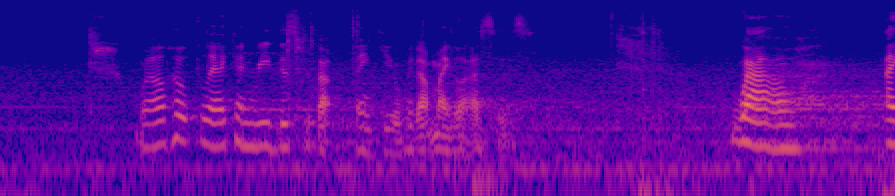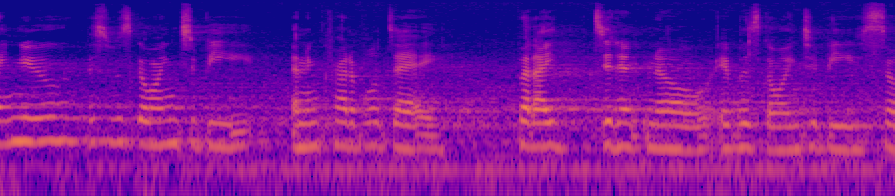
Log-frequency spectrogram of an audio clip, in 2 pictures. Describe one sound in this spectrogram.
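A woman speaks warmly into a microphone over a loudspeaker.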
